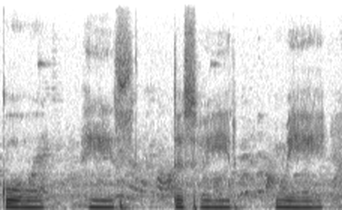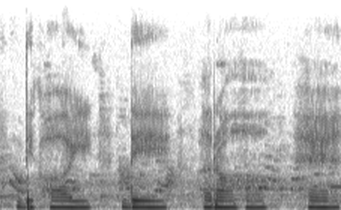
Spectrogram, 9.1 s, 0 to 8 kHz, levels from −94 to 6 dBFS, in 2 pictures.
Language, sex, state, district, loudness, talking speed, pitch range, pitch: Hindi, male, Haryana, Rohtak, -22 LUFS, 55 wpm, 125-130 Hz, 130 Hz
